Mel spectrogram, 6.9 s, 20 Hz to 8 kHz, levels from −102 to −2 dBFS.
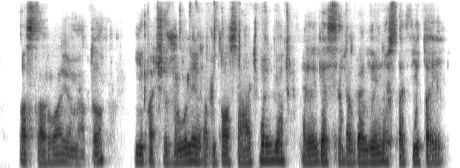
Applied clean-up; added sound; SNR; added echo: neural mask model Resemble Enhance denoiser.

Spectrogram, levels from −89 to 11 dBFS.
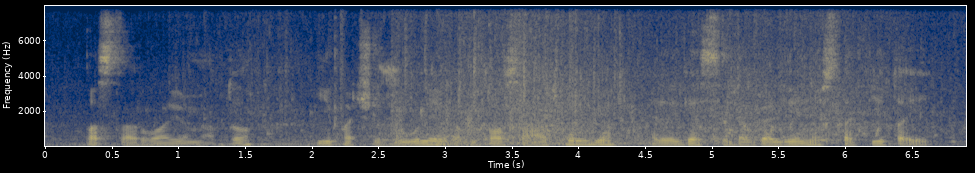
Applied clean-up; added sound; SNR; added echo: none; Waves, surf; 7 dB; none.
